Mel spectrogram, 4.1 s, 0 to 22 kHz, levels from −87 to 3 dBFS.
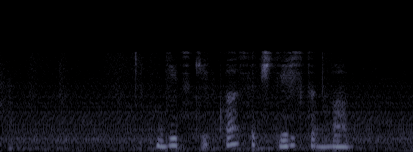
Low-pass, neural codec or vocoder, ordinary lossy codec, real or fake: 5.4 kHz; autoencoder, 48 kHz, 32 numbers a frame, DAC-VAE, trained on Japanese speech; none; fake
